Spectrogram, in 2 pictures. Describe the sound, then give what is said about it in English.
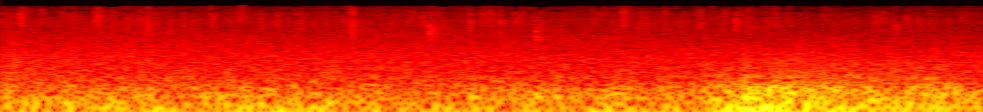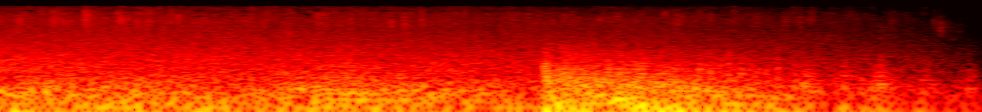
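Steady, heavy rain hisses throughout while deep rolling thunder rumbles over fields toward mountains to the west, swelling around the middle, with a sharper crack near the end before the storm fades slightly. No voices. “The storm came on fast. The world going from noon to midnight in a blink. Thunder rolled out over the fields, slapping against the mountains to the west.”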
